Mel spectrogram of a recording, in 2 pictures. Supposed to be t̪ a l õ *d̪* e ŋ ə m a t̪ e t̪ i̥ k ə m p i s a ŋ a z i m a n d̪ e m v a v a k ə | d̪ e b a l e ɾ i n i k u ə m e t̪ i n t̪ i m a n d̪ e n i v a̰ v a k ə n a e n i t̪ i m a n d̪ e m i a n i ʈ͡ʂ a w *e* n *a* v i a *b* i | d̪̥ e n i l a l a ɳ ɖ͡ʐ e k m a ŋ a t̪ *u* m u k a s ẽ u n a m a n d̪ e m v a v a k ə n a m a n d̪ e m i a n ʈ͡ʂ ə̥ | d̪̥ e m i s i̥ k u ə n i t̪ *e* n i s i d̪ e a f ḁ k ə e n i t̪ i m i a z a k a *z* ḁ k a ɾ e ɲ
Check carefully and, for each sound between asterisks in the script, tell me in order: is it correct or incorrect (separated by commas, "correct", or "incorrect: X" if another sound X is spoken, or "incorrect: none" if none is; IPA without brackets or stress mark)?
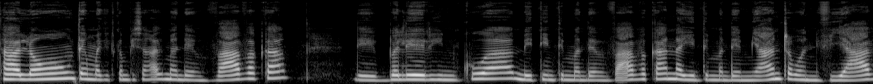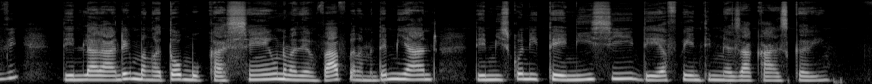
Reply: incorrect: t̪, incorrect: a, incorrect: i, incorrect: v, incorrect: o, correct, correct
